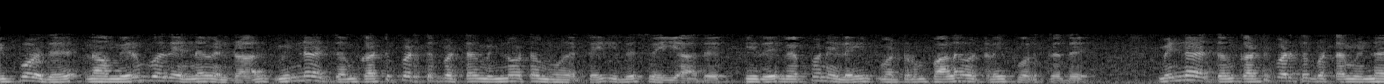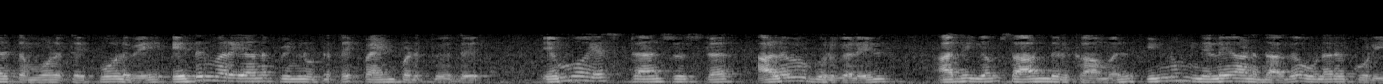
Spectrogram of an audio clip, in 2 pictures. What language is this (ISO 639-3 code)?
tam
